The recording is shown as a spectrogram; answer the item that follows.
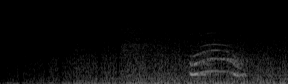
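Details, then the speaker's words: Shelter cat after pain relief, at the front of the cage interacting with the vet: a quiet, short meow over low room noise, much calmer than earlier pain vocalizations; cat vocalization after pain relief. "yeah so it sounds very different he was at the front of the cage and so he sounded like a it sounded like oh don't put me in the cage again so a much different a very different before and after picture there"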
